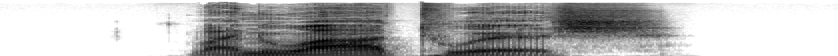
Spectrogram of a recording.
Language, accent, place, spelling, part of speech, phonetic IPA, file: German, Germany, Berlin, vanuatuisch, adjective, [ˌvanuˈaːtuɪʃ], De-vanuatuisch.ogg
- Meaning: of Vanuatu; Vanuatuan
